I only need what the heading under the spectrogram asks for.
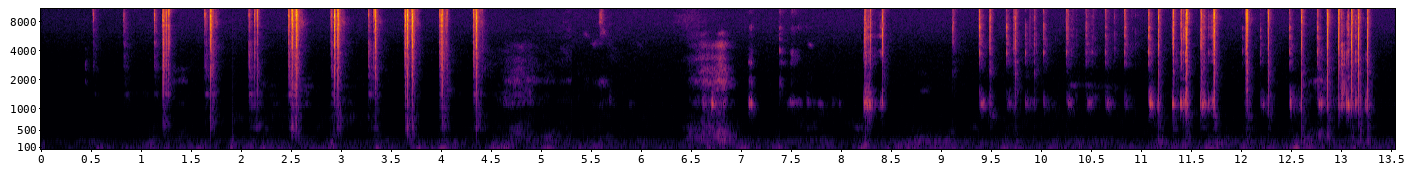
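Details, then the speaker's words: Motorcycle no-start spark test: coil hooked directly to power and grounded, lead arced to ground in place of the ignition system. Sharp, crisp snaps in quick bursts show a strong spark, so the cap is likely dead. "It's firing. So chances are this cap's dead."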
